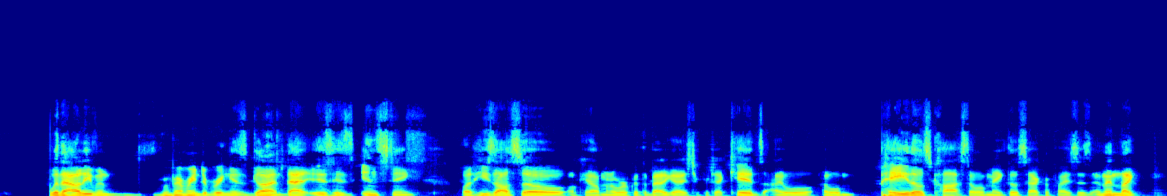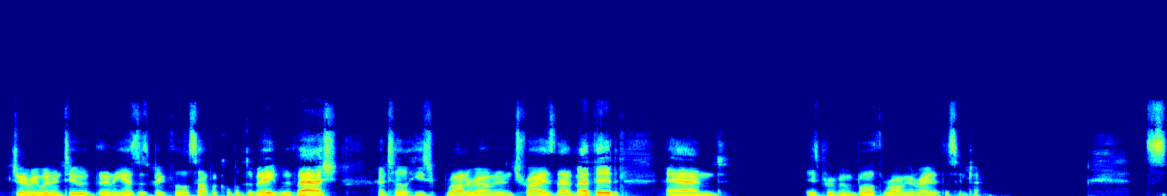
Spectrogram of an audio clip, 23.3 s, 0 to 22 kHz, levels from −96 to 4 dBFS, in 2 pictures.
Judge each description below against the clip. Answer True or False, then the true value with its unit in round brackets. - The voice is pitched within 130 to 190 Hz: False (115 Hz)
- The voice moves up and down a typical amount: True (4.5 semitones)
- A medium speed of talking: True (185 wpm)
